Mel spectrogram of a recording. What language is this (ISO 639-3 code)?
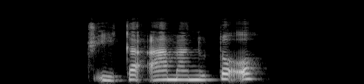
cux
